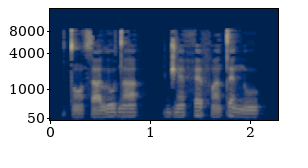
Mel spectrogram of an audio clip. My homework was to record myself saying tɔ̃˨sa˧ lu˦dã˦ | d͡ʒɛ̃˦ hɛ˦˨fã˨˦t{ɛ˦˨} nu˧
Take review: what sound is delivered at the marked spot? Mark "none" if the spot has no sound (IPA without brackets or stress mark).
ɛ˦˨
